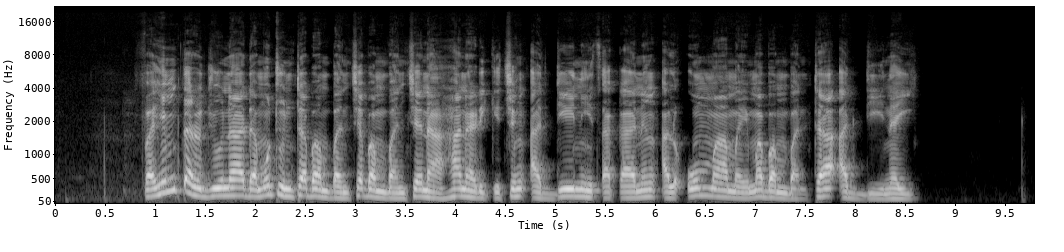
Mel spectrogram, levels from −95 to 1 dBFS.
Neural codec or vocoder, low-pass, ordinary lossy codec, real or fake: none; 19.8 kHz; none; real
